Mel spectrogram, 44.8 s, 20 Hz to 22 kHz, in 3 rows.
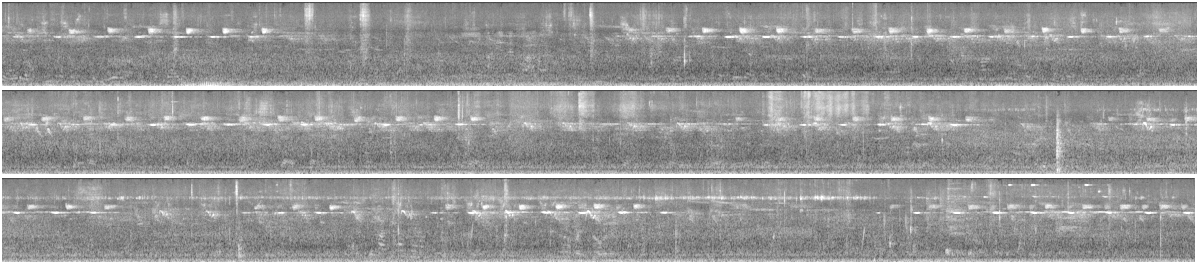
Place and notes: Grünau, Berlin, Deutschland - BVG ferry station
Grünau, pier of a Berlin public transport ferry station, boat arrives, people with bikes entering, pier ambience
(SD702, DPA4060)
